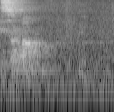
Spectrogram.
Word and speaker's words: Sorbonne: In her early 20s, she moved to Paris, France, where she studied psychology at the Sorbonne. That's how it's pronounced.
